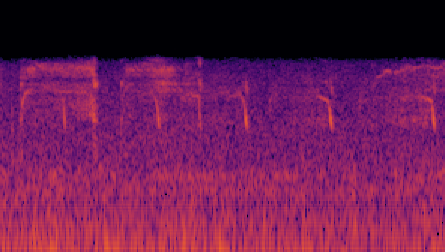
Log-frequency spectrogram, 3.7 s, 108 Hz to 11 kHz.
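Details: Saker falcon in Hungary, 8 May 2019: a series of harsh, harmonic calls, each a drawn-out note ending in a quick downward stroke, given about every half second over steady low rumbling background noise.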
